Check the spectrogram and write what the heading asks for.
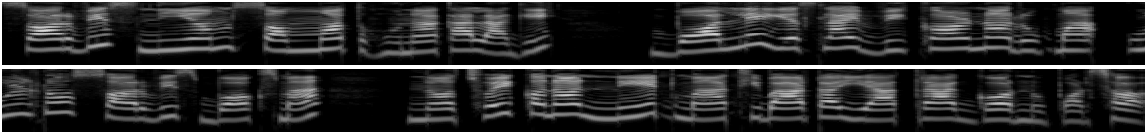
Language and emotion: Nepali, neutral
